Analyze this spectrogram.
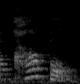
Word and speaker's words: kerple: And a kerple rhymes with purple, and it has something to do with the hind quarter of a horse.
